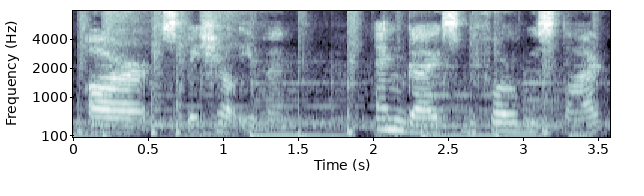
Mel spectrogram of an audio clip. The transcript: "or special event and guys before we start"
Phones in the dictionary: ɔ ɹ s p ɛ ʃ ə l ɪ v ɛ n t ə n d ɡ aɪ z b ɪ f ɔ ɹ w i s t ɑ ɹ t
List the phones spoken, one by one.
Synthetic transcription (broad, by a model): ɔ ɹ s p ɛ ʃ ə l ɪ v ɛ n t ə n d ɡ aɪ s b ɪ f ɔ ɹ w i s t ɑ ɹ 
